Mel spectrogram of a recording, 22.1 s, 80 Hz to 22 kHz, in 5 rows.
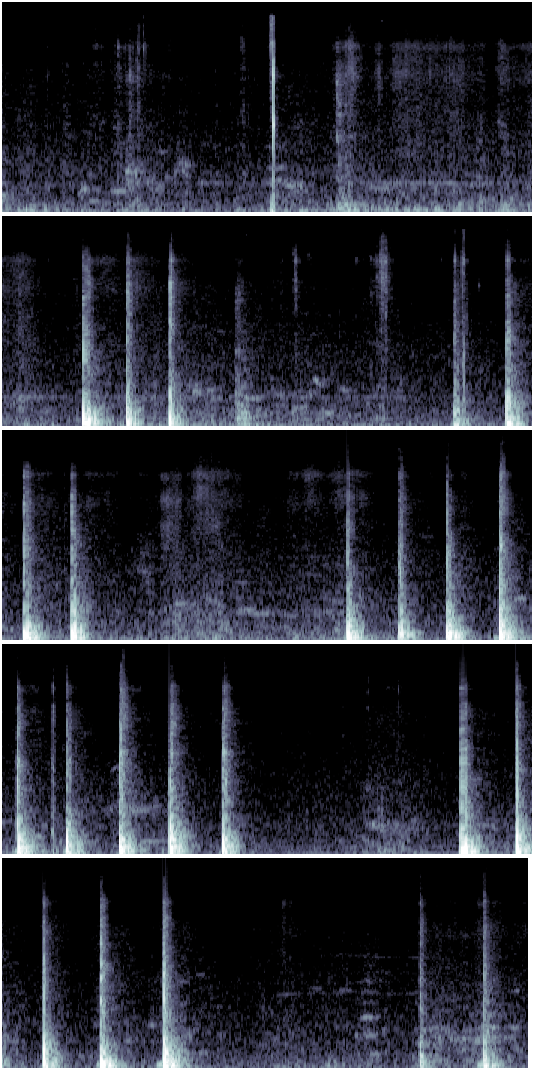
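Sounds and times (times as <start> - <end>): blankets being beaten: 5.1 - 6.0, 8.2 - 9.6, 11.7 - 15.4, 17.1 - 19.3, 21.2 - 22.0.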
